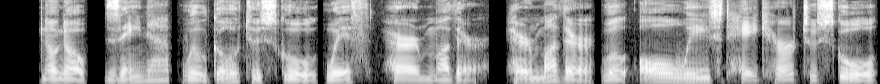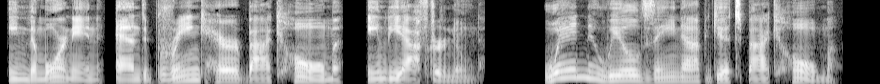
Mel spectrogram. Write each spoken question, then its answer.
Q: When will Zainab get back home?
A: Bravo! Zainab will get back home in the afternoon.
